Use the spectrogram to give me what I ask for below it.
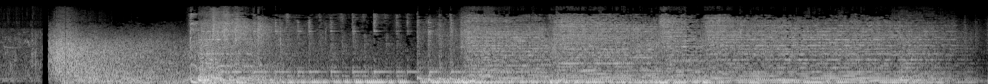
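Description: Booming battle sound effects with gunfire for a medieval battle scene: a heavy blast opens, then dense, sustained clashing and rumbling with further loud impacts throughout.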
